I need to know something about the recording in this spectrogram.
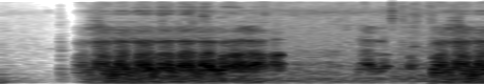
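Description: A loud whinny-like call lasting about a second, starting about half a second in, with a second one beginning near the end.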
